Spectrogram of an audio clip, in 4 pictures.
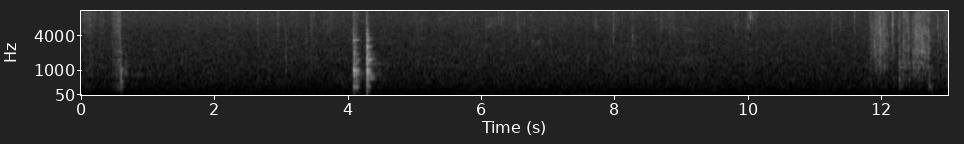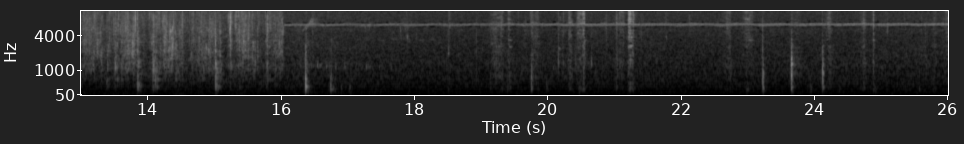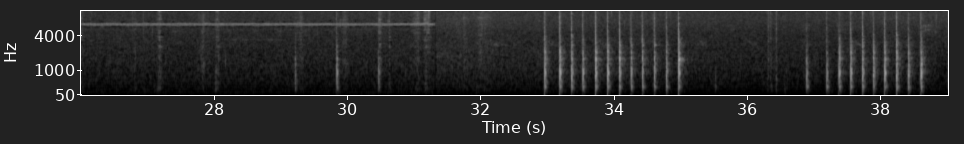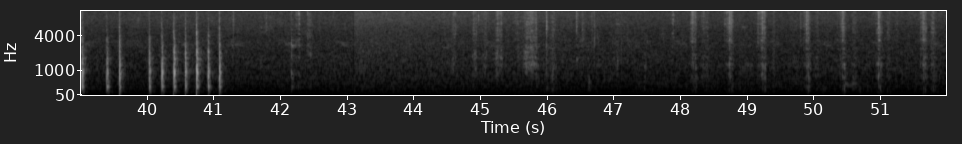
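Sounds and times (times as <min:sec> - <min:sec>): cleaver chopping on wooden board: 0:04.1 - 0:04.5, 0:33.0 - 0:35.1, 0:36.9 - 0:38.7
wet crackling rustle: 0:11.2 - 0:21.5
high-pitched whine: 0:16.0 - 0:31.4.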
